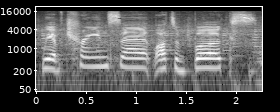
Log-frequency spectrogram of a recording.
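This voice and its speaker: A woman's voice: fairly high pitch, fairly even intonation, slow pace, fairly bright tone. A young woman giving a casual, gushing tour commentary, full of "like" fillers. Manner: bubbly, gushing, frequent "like" fillers. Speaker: game island tour vlogger. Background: faint game music.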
